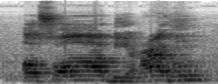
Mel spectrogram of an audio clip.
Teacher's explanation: صاد کو پر پڑھیں گے، سیٹی کے ساتھ پڑھیں گے، عین کی ادائیگی کریں گے۔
